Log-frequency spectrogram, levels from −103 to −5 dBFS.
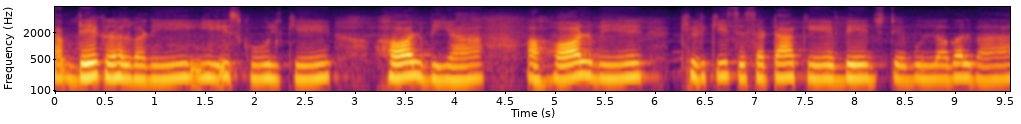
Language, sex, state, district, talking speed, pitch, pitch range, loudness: Bhojpuri, female, Uttar Pradesh, Gorakhpur, 130 wpm, 195 Hz, 185-200 Hz, -19 LUFS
